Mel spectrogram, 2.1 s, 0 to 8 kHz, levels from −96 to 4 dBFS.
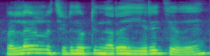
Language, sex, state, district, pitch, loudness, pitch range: Tamil, male, Tamil Nadu, Kanyakumari, 155 Hz, -12 LUFS, 145-160 Hz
